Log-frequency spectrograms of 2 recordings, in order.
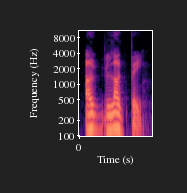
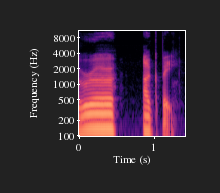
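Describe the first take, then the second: First: The word starts with no R sound. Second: An R is said, then a break before ugby. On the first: "he would say ugby" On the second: "he could go r ugby"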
